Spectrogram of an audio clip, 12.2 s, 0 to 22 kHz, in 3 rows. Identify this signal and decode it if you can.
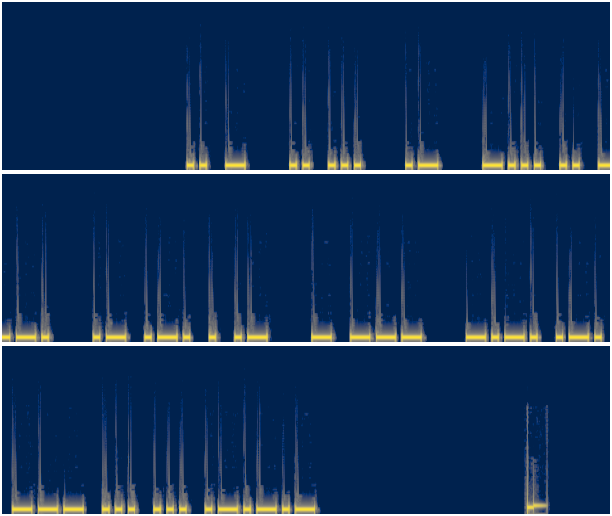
Morse code, heard as a keyed tone, about 28 wpm, 690 Hz. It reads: IT IS A BIG AREA TO CROSS.
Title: Sentences from Top 1000 Words - Review Part 2 - 28wpm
